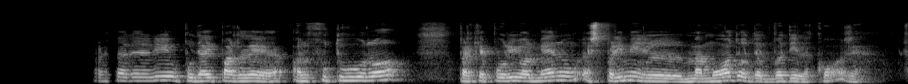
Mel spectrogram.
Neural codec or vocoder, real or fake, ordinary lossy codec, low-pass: none; real; none; 7.2 kHz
